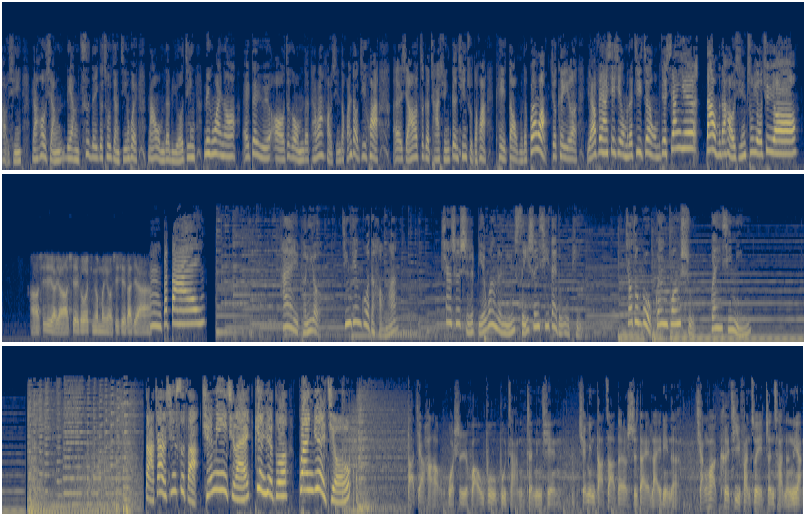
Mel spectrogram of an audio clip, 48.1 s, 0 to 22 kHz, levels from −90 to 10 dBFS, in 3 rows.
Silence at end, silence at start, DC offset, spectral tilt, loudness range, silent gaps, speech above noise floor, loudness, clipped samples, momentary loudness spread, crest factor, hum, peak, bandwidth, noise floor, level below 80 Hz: 0 s; 0 s; under 0.1%; -3.5 dB/octave; 13 LU; 20.16-20.28 s; 43 dB; -21 LUFS; under 0.1%; 20 LU; 20 dB; none; -2 dBFS; 11.5 kHz; -64 dBFS; -42 dBFS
